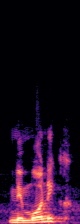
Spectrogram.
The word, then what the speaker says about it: mnemonic: Code and डी इज mnemonic code. This is mnemonic code, my students. It's the spelling start with M. Okay, but the M is silent, so it is called mnemonic code.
